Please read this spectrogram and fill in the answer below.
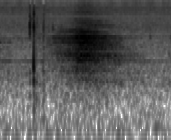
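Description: A single quick nasal sniff followed by a soft breathy exhale; a sniffle during a bout of sneezing.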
